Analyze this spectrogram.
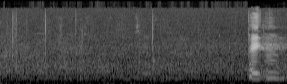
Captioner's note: audience applauding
